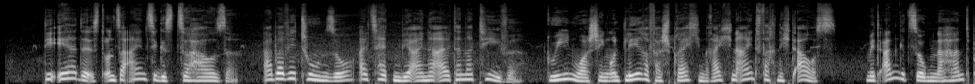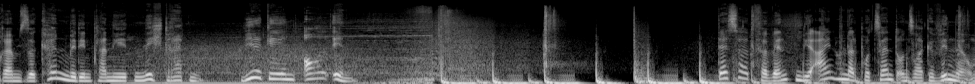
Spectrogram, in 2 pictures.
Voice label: Voiceover Imagefilm; ECOSIA 2022; LOFT VOICES

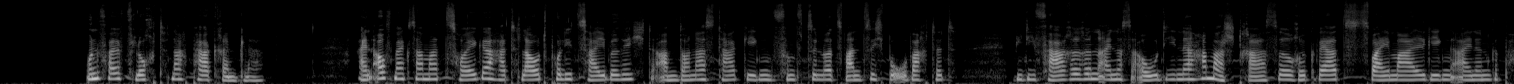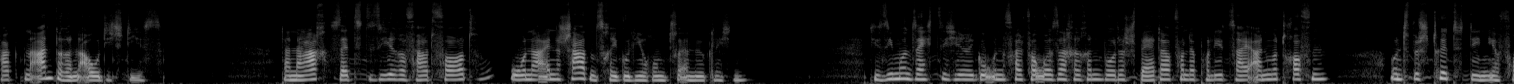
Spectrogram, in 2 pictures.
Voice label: Nachrichten, News (Nachrichten), German

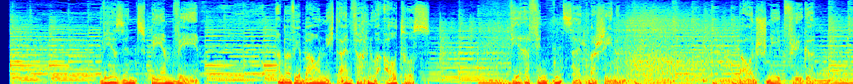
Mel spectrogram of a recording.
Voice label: Werbung vertauensvollfreundlich warm TV

